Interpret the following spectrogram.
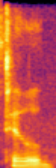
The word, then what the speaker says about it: tilde: And Annika's clarifying that it's tilde. Like, Tilda duh. Swinton.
